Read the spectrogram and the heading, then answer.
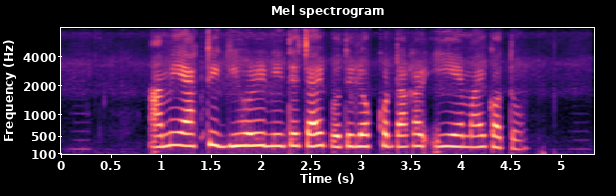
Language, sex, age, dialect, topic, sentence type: Bengali, female, 18-24, Northern/Varendri, banking, question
